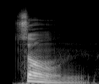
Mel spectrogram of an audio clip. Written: tson

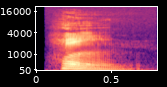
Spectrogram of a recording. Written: hen

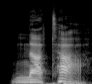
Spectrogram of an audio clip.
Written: natah

